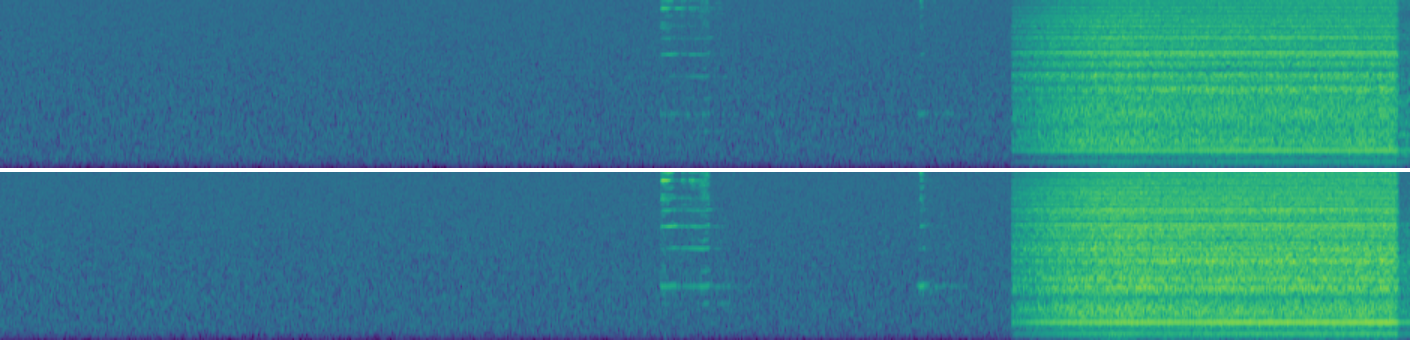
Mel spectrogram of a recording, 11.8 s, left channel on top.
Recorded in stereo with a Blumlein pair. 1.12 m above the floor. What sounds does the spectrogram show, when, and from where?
5.5 s a squeak: 30° right, 3.5 m
8.4 s a hair dryer: 25° right, 1.3 m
